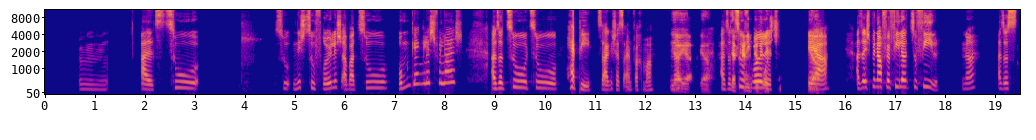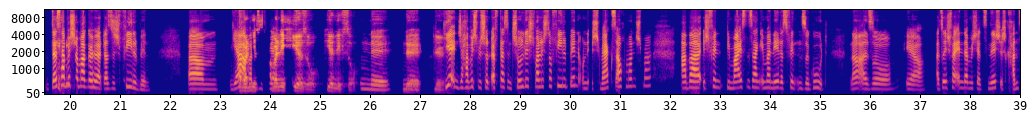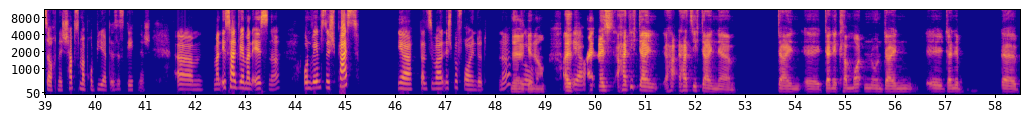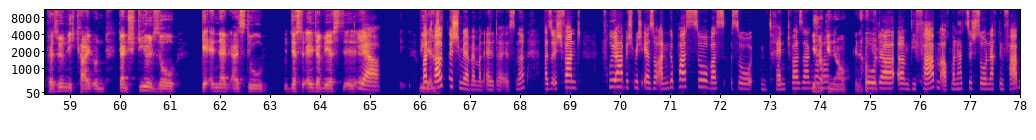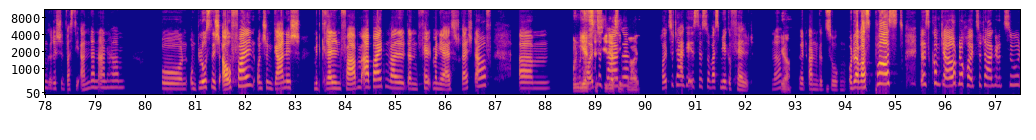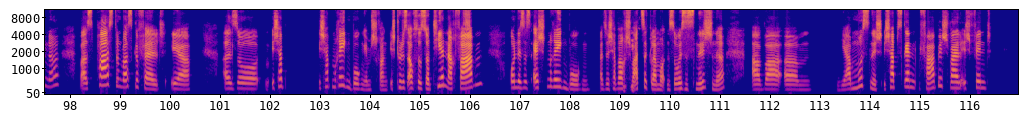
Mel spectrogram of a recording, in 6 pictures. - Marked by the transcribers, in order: giggle; laughing while speaking: "genau, ja"; stressed: "Oder was passt"; chuckle
- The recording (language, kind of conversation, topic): German, unstructured, Wie würdest du deinen Stil beschreiben?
